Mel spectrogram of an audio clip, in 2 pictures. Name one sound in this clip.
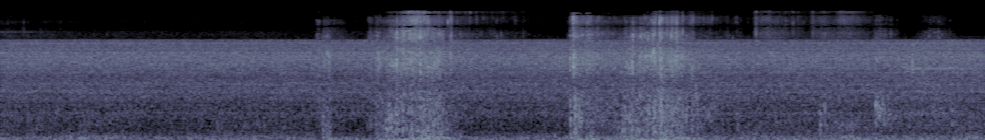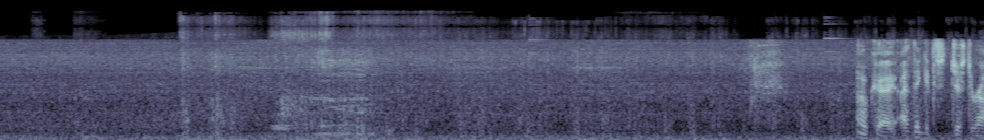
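A large creature's feet thud heavily on rock.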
